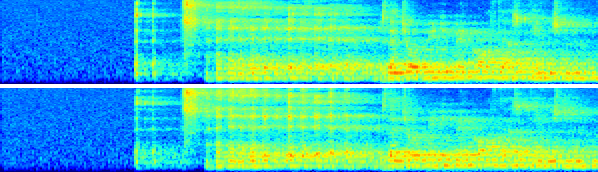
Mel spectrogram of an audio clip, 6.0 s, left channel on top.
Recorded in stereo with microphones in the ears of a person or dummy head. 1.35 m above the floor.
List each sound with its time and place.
1.3 s laughter: 50° left (ahead or behind), 0.6 m; by 3.6 s 40° right (ahead or behind), 1.5 m
3.8 s a man speaking: 30° left (ahead or behind), 3 m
